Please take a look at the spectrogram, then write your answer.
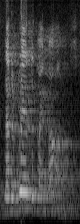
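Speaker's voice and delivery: ordinary delivery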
